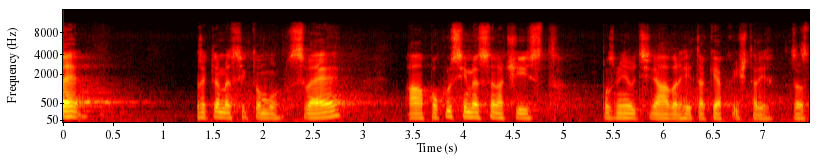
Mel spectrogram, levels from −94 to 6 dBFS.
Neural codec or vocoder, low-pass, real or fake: vocoder, 24 kHz, 100 mel bands, Vocos; 10.8 kHz; fake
